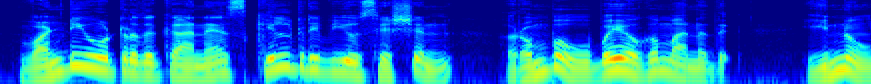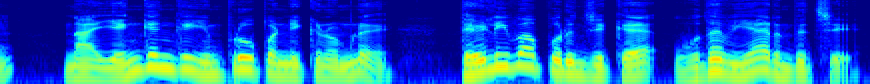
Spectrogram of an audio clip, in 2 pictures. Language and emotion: Tamil, happy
